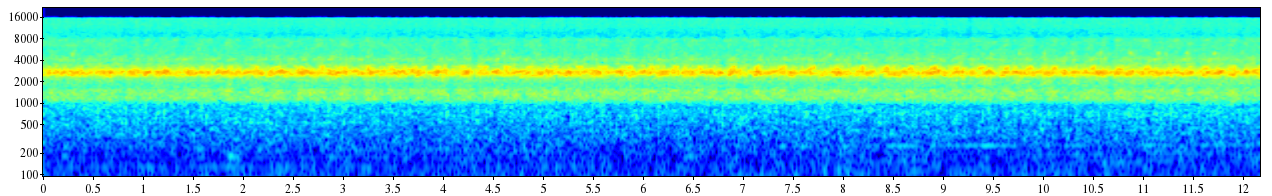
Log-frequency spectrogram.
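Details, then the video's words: Many frogs calling together beside a city park pond in Suwon, South Korea, late at night during rainfall; an unbroken wall of fast, trilling croaks, evenly loud throughout, with no pauses between callers. "빗소리와 함께 듣는 개구리 우는 소리"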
